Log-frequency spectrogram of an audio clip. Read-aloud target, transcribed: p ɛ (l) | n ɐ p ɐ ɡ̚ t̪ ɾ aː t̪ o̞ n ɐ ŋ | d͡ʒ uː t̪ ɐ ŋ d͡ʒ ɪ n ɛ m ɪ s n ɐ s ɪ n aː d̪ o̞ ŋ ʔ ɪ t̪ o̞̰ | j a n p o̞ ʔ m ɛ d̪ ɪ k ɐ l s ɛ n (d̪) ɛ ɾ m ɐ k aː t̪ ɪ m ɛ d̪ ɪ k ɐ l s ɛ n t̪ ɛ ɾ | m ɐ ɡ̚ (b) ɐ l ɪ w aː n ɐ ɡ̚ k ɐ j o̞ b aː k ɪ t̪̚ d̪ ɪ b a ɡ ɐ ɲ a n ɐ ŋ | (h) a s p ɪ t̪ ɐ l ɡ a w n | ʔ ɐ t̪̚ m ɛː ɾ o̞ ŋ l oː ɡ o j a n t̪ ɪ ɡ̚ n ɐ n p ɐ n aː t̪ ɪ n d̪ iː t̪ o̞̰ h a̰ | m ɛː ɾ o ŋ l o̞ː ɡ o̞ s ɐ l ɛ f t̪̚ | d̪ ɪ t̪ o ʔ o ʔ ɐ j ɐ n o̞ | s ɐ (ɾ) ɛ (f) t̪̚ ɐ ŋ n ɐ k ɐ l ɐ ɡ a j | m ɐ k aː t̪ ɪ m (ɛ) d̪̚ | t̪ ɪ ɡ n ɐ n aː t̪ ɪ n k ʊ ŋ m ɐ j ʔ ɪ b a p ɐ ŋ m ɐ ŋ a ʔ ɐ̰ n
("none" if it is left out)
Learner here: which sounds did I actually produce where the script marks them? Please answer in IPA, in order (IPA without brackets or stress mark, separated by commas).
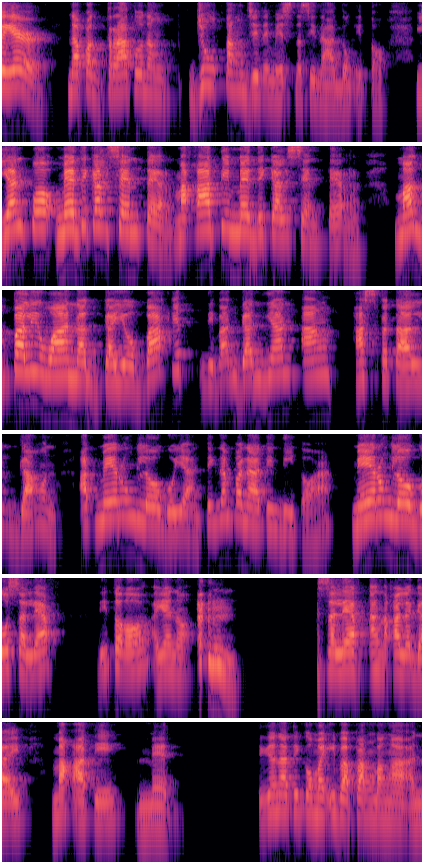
ɹ, t̪, p, h, l, f, ɛ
